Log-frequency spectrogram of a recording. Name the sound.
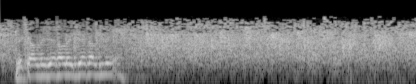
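audience applause in church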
